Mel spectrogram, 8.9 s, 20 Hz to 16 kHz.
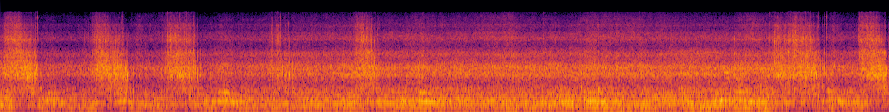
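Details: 2007 Yamaha VX Cruiser jet ski on choppy Lake Michigan after new, properly gapped spark plugs (about .028): steady drone under splashing and wind, no hunting or surging; normal running, surging fixed.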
